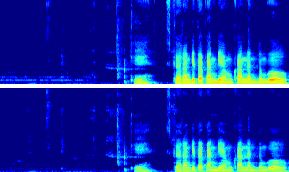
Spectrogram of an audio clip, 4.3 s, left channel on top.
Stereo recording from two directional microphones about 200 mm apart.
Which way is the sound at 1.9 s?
40° left (ahead or behind).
